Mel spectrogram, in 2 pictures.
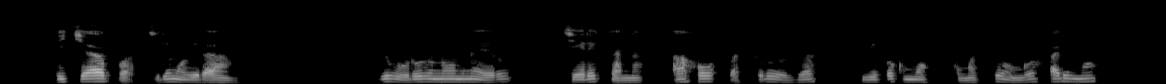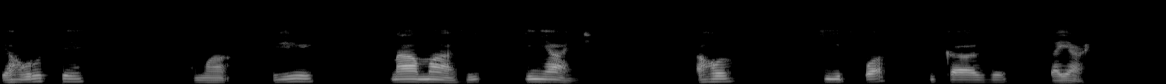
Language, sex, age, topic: Kinyarwanda, male, 25-35, finance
